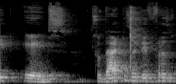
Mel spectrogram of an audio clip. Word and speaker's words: AIDS: as a very you know popular acronym is AIDS okay we don't pronounce it we don't pronounce the letter distinctly we don't say a IDs we say it ace so that is the difference between a coding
